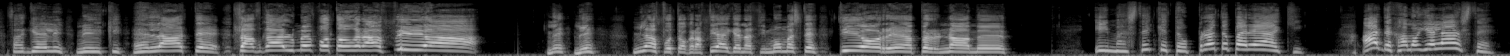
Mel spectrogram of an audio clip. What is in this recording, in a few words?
dialog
